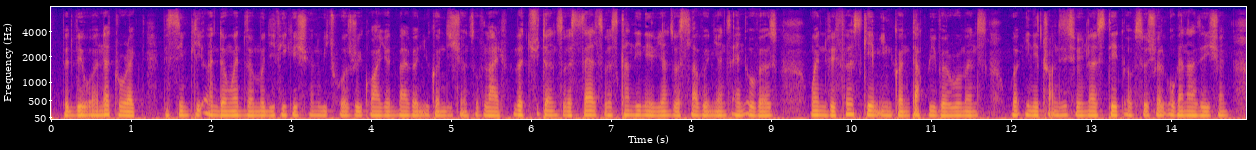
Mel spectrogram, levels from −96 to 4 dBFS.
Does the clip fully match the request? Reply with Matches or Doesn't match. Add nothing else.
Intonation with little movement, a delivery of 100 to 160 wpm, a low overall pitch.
Doesn't match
